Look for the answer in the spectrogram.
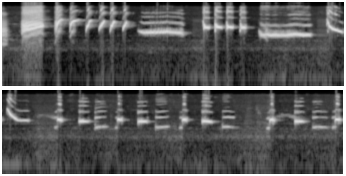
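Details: Training song of the Asian pied starling: a harsh opening rasp, then a rapid series of clear whistled notes, some long and steady, ending in short repeated whistles about once a second.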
